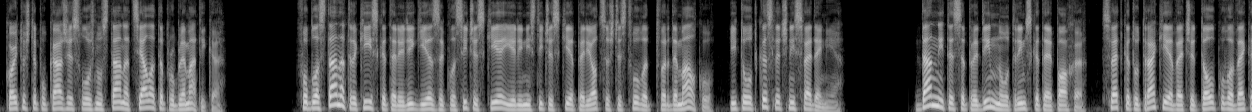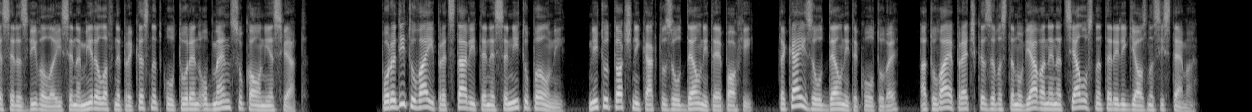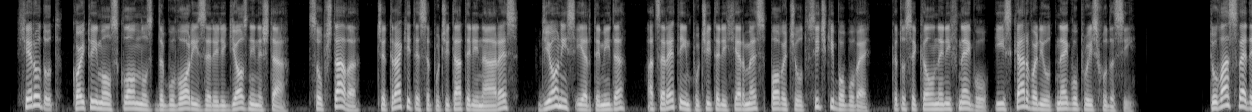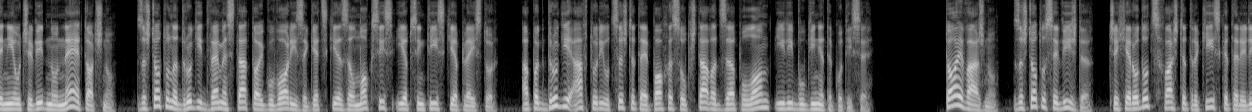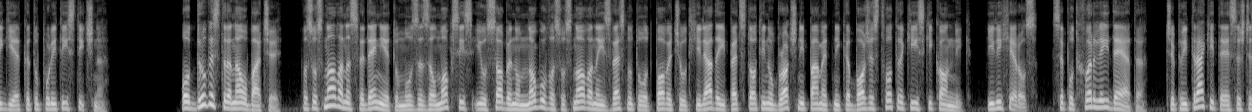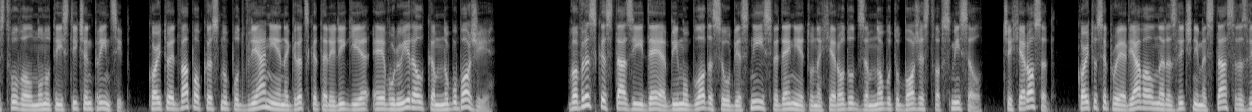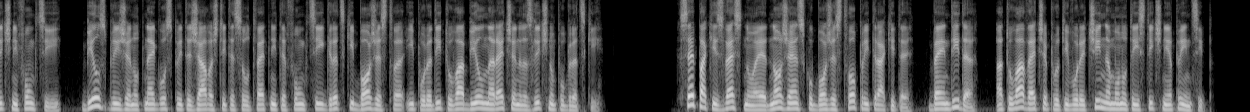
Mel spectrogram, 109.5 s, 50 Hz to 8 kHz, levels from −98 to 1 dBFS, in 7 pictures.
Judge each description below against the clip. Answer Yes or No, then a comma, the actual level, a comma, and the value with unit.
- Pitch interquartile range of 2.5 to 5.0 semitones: Yes, average, 3.6 semitones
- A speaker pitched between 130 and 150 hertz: Yes, low, 135 Hz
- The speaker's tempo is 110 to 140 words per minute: No, average, 150 wpm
